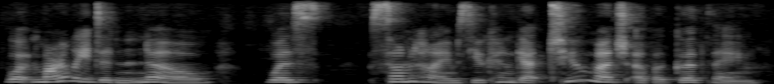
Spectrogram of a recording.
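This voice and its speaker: A woman reading a children's picture book aloud as a teacher, pausing to explain things and ask the children questions. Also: mid-range voice, lively intonation, a little mellow. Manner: explains to young children, asks them questions. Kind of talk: animated storybook read-aloud with asides to children.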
